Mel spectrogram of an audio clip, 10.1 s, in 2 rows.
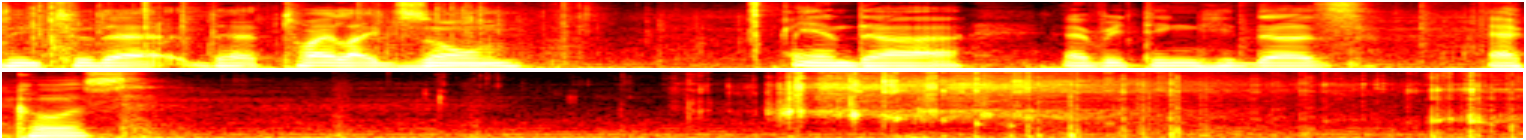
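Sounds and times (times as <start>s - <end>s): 
speech: 0.0s - 1.8s, 2.6s - 5.6s
person crunching potato chips: 0.0s - 2.6s, 6.3s - 10.1s.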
